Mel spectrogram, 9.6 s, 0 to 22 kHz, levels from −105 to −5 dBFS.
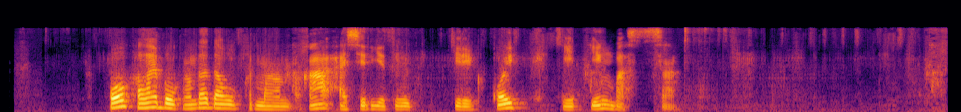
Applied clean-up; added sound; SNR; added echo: neural separator model SepFormer DNS4.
